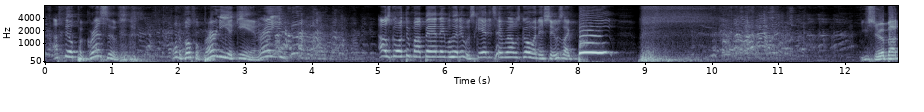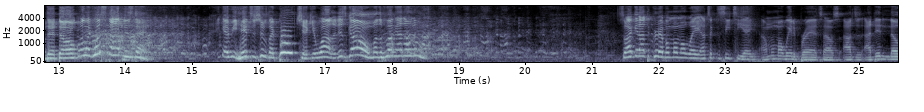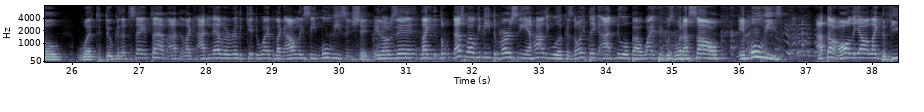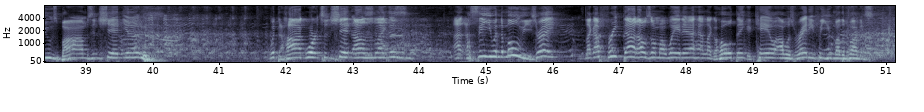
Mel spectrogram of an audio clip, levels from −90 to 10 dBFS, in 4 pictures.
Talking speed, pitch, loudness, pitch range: 235 wpm, 225 Hz, -19 LUFS, 195-265 Hz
